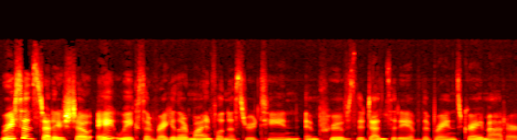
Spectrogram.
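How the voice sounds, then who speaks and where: The woman's pitch is fairly high, with ordinary pitch variation and an unremarkable speaking voice. She talks at a fairly quick pace. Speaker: podcast host. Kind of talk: scripted narration. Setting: studio.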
